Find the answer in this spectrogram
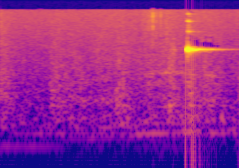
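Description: Near silence, then a single short high-pitched beep near the end, starting sharply and fading away.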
